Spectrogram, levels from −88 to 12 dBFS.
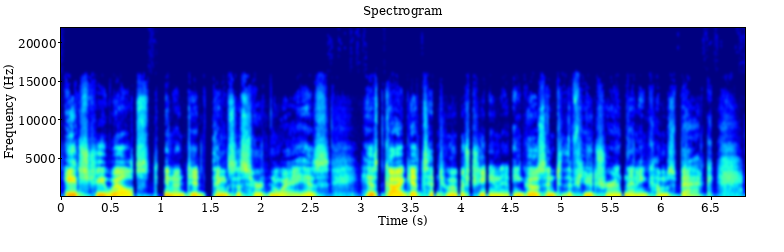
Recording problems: choppy; very; at 0.5 s, at 3 s and from 3.5 to 5.5 s; 13% of the speech affected

